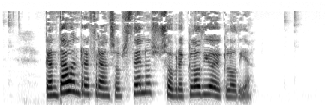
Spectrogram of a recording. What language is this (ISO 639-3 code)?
glg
